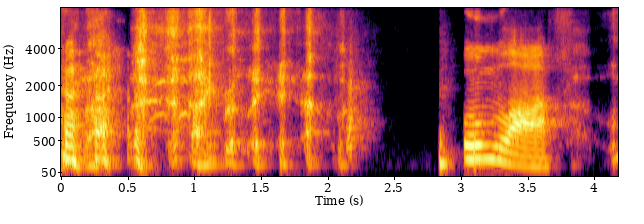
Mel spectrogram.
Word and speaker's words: Umlauf: Umlauf. Umlauf. And I was pronouncing that this morning and I had it right, but it's really interesting.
